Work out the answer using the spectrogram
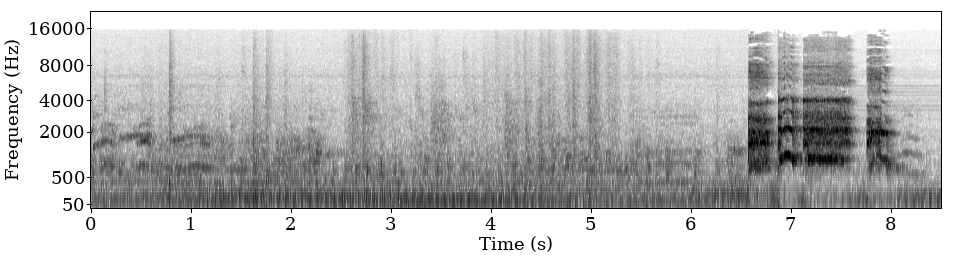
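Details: Male hybrid red junglefowl of a Laos line, kept for breeding, gives one harsh segmented crow near the end after a long stretch of low background rumble and faint distant calls.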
